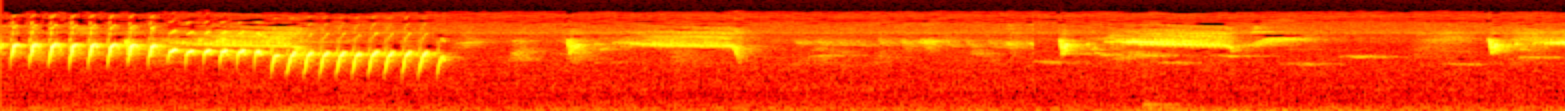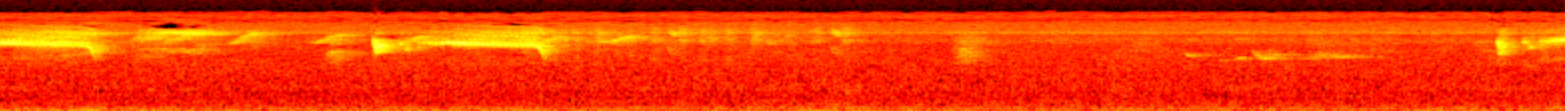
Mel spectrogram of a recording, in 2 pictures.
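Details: Atlantic canary, 'air mancuran' song style, recorded as a tutor for other cage songbirds; opens with a loud rapid trill for under two seconds, then quiet scattered high chirps and short twitters.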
